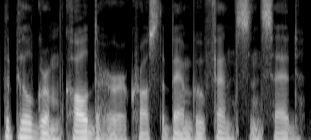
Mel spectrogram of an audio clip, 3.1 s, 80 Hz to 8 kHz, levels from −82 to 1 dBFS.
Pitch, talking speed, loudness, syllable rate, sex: 90 Hz, 210 wpm, -20 LUFS, 5.2 syllables/s, male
